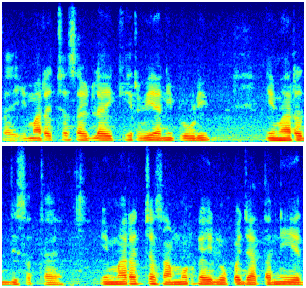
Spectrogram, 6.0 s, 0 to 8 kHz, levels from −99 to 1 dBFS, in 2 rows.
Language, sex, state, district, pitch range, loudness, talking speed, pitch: Marathi, male, Maharashtra, Pune, 120-130 Hz, -17 LUFS, 160 wpm, 125 Hz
